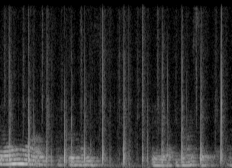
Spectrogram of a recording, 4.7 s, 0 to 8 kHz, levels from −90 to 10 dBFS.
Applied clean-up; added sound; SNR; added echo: none; Run; 8 dB; reverberation time 0.6 s.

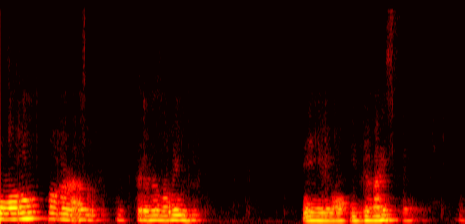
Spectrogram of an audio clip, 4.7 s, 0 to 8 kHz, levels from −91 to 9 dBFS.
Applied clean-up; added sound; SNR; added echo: neural mask model DeepFilterNet 3.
